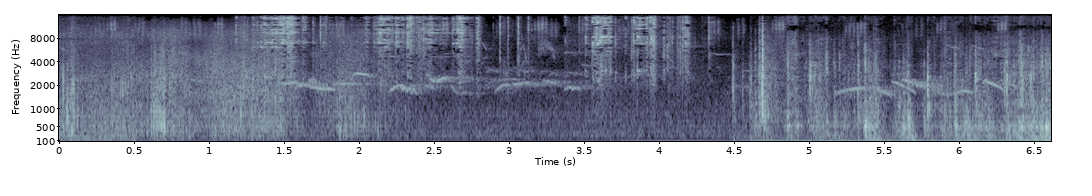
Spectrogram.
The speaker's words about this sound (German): öffne mit deinem Dietrich die Tür. Mach ich.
